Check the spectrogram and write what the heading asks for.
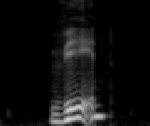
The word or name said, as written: væn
